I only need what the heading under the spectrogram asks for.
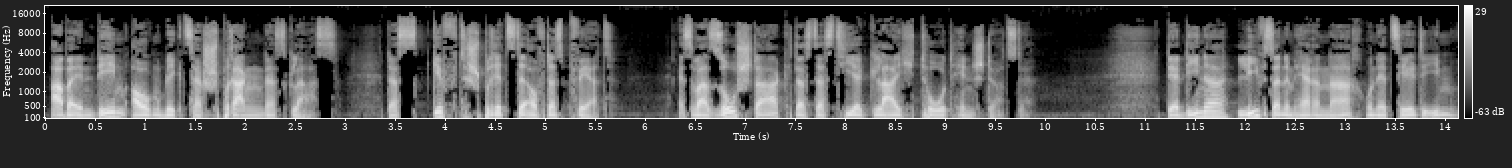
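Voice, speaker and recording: A man calmly reading a fairy tale aloud as a podcast storyteller. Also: low-pitched. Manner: calm, measured reading.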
